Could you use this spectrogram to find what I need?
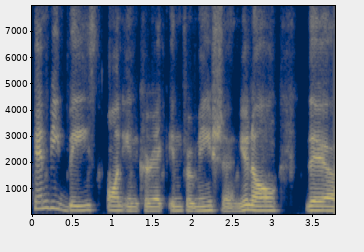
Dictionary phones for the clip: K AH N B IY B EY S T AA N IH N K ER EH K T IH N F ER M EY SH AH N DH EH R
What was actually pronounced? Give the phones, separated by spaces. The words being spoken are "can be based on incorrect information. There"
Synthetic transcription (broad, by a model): K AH N B IY B EY S T AA N IH N K ER EH K T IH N F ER M EY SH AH N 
